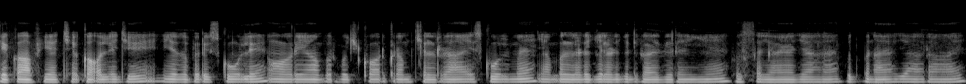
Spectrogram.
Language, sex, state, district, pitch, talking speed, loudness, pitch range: Hindi, male, Bihar, East Champaran, 115 Hz, 235 wpm, -24 LUFS, 115-120 Hz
